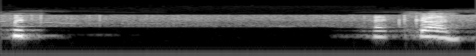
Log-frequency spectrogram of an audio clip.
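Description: An actress playing a frightened, trapped woman in a 1940s radio thriller, breathless and halting as she thinks aloud. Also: heavy background noise. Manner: breathless, halting, repeating herself. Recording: dull old radio recording, loud music.

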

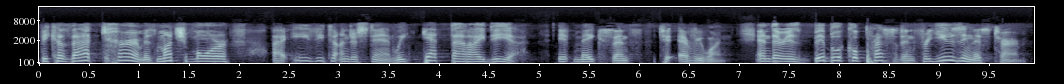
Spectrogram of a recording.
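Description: A male pastor delivers a sermon in a fairly high voice that swings widely in pitch. His phrasing is deliberate and emphatic, with a dryly humorous streak. The recording sounds slightly dull and lo-fi. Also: very animated, warm tone. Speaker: pastor preaching.

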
